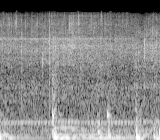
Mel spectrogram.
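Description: Korean spring onion pancake batter frying in an oiled pan: a steady hiss of sizzling as it is spread out with chopsticks.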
